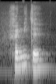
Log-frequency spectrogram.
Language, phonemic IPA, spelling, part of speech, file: Dutch, /ɣəˈnitə/, geniete, verb, Nl-geniete.ogg
- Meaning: singular present subjunctive of genieten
